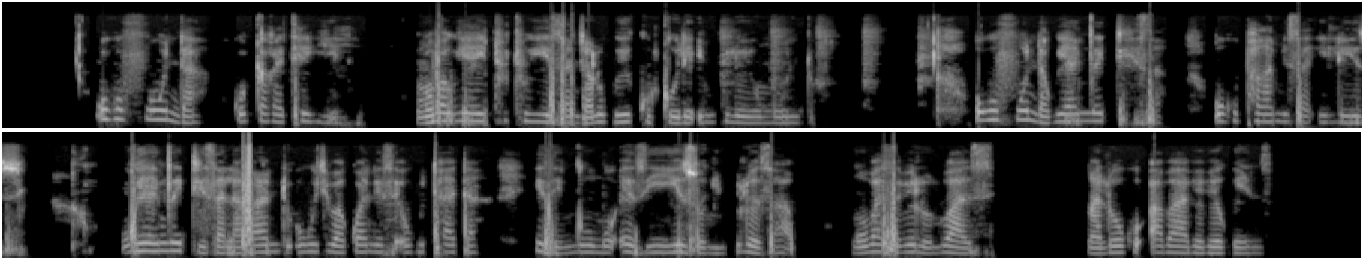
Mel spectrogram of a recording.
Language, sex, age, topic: North Ndebele, female, 25-35, education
